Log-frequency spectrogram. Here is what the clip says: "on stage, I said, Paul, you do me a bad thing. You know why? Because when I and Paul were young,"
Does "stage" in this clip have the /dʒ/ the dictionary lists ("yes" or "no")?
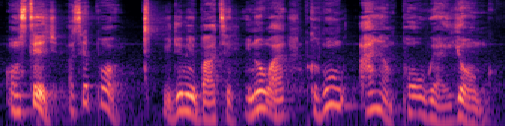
yes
